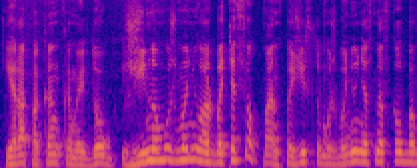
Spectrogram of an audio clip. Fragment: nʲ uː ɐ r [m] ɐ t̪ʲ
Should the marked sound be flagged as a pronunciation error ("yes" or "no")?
yes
